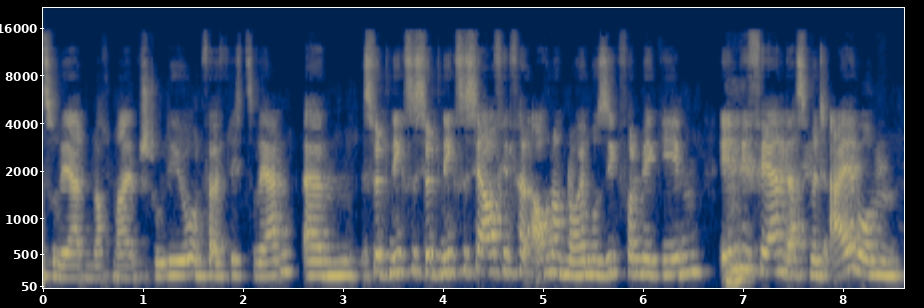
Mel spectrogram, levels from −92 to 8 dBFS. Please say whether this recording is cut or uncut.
cut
